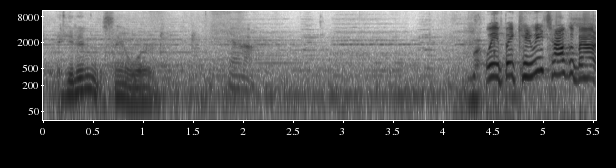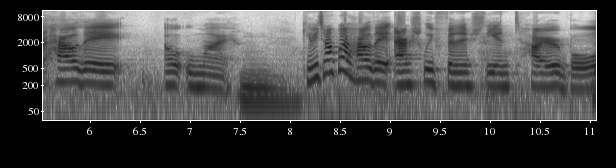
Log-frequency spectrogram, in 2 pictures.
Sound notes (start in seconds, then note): 7.0 speaking in foreign language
